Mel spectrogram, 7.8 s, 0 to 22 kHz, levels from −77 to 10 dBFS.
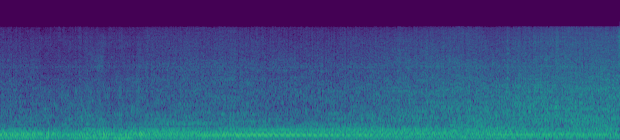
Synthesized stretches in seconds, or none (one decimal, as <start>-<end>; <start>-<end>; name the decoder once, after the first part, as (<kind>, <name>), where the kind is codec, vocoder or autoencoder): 0.5-1.8 (codec, HILCodec)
